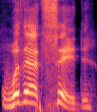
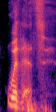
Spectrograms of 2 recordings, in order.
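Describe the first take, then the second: First: Said in the usual way. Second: Said again much softer, half to himself; softer murmured echo; quiet repeat. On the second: Shown as a demonstration. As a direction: drop the volume and let it trail.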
